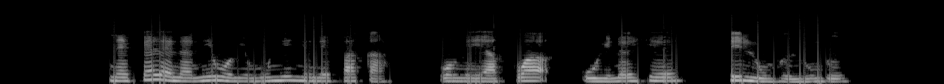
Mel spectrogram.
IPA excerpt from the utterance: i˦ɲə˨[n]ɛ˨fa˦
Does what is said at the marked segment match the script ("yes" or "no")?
yes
